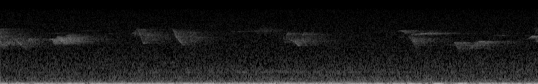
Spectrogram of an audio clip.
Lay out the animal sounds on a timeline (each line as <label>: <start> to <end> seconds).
Scarlet Tanager (Piranga olivacea): 0.0 to 0.9 seconds
Red-eyed Vireo (Vireo olivaceus): 0.0 to 5.4 seconds
Blue-headed Vireo (Vireo solitarius): 1.2 to 2.0 seconds
Scarlet Tanager (Piranga olivacea): 4.4 to 5.4 seconds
